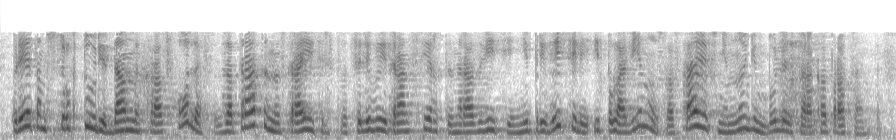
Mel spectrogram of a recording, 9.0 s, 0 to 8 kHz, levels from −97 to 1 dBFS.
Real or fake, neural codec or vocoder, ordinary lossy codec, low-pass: real; none; AAC, 16 kbps; 7.2 kHz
